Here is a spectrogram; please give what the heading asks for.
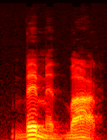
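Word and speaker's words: בְּמִדְבַּר: तो ब मी द अब शवा बीच में डला है तो आप द को छोटा करके बोलेंगे और उसके बाद में बेत है आ की मात्रा के साथ और फिर रेश तो इसको उच्चारण हो जाएगा बे मेद बार बे मेद बार ये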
